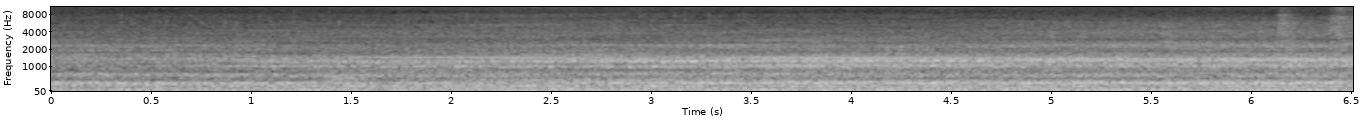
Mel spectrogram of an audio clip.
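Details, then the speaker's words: Chinese diesel air heater running normally, warmed up and roasting hot after restart following four to five months unused; steady, even hum and airflow with no knocks, surging or misfiring. "all the best yes that's roasted now that is"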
